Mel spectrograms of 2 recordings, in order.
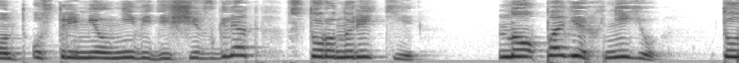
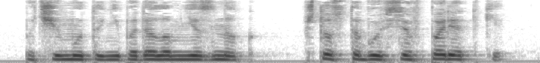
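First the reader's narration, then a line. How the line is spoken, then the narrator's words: Quiet question. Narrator (Russian): тихо спросил он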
